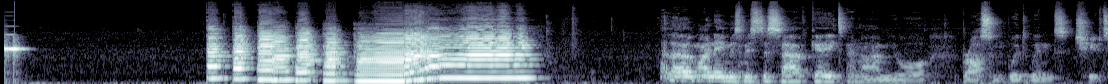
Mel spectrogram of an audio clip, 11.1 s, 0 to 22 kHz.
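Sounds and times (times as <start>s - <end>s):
clarinet playing: 2.1s - 5.5s.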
